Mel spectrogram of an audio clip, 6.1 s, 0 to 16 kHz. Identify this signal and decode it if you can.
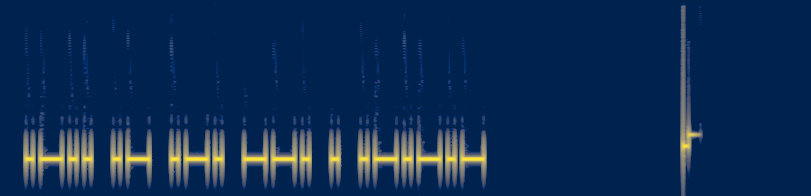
Morse code, heard as a keyed tone, about 22 wpm, 700 Hz. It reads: LARGE.
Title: Sentences from Top 1000 Words - Review Part 1 - 22wpm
